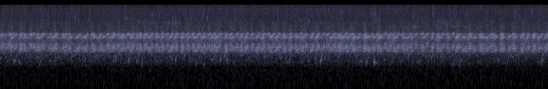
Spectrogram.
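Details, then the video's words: Many frogs chorusing near a river, their pulsed, raspy trills merging into a constant shimmering drone that never pauses, with scattered lower clicks underneath. "Soothing sounds of river and frogs"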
